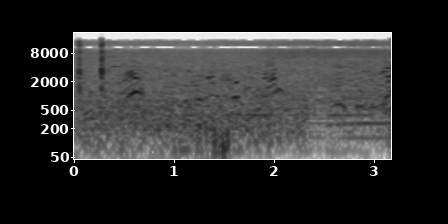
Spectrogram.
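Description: Ocean waves wash onto Marina Beach in Chennai at night, a constant rolling surf with wind buffeting the microphone and muffled voices faintly underneath.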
